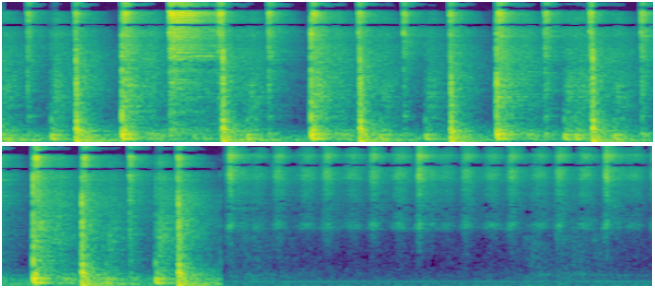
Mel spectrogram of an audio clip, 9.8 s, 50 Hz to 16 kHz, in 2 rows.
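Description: Acoustic drum kit played: hits of kick, snare and cymbals on a 28-inch kick, Ludwig Black Beauty snare and Zildjian K cymbals, about two to three strokes a second, cutting off abruptly about six and a half seconds in. A faint low hum follows.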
